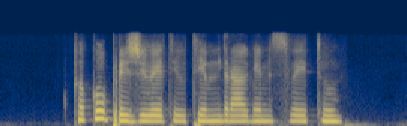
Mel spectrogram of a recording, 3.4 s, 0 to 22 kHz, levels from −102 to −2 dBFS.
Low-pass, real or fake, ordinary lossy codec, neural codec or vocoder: 7.2 kHz; fake; Opus, 64 kbps; codec, 16 kHz, 1 kbps, X-Codec, HuBERT features, trained on general audio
